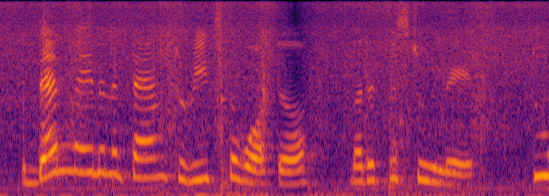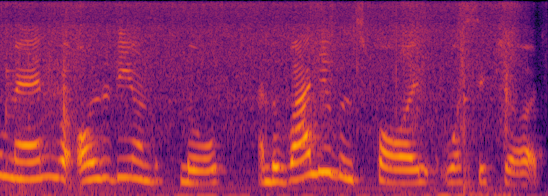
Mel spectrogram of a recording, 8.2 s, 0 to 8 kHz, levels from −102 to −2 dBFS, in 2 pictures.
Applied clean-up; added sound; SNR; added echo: none; Frying (food); 14 dB; none.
